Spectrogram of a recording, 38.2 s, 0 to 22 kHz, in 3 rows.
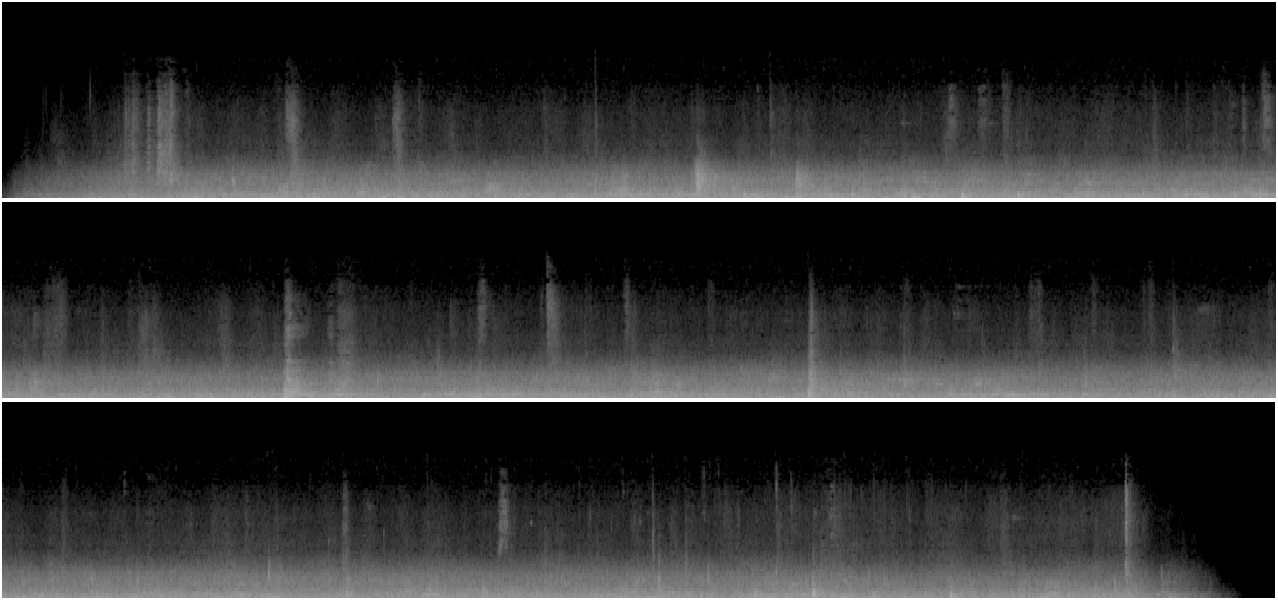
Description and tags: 2 08 Br Lib amb 4
The general ambience of the British Library in London. Recorded on minidisc February 2008. This one is in the main entrance or concourse and has a very open ambience due to the high ceilings and solid floors.
steps, footsteps, ambience, british-library, voice, atmosphere, library, field-recording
